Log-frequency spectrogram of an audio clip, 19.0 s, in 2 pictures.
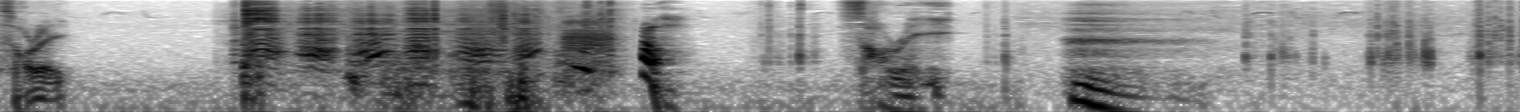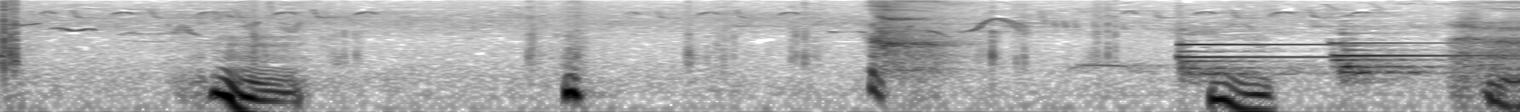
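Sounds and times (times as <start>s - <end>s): small birds chirping: 0.0s - 19.0s
light clicks: 4.7s - 5.3s, 7.7s - 9.9s, 12.8s - 16.8s.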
